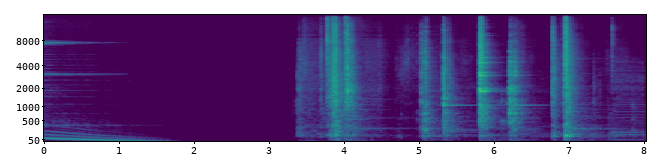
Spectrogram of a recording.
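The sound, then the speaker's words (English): A microwave heating a mug of custard: its low hum winds down and stops, then after a pause come several clunks of its door and handling, with a short electronic beep among them. “Just microwaving a mug of custard.”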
